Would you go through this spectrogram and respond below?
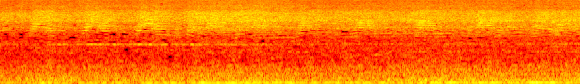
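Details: Massed cicada chorus in trees over the Gwangmyeong City Hall parking lot, a continuous high sizzling drone, with a steady low engine-like hum running beneath it.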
